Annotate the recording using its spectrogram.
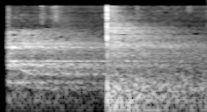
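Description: A volleyball bounces once on the gym floor about a second in, a single thud that echoes in the large hall.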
